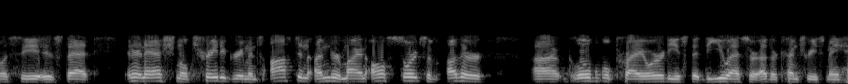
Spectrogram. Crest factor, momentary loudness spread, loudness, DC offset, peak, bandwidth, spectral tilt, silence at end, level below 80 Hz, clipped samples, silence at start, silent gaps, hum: 14 dB; 5 LU; -27 LUFS; under 0.1%; -14 dBFS; 4.3 kHz; -3.5 dB/octave; 0 s; -72 dBFS; under 0.1%; 0 s; none; none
